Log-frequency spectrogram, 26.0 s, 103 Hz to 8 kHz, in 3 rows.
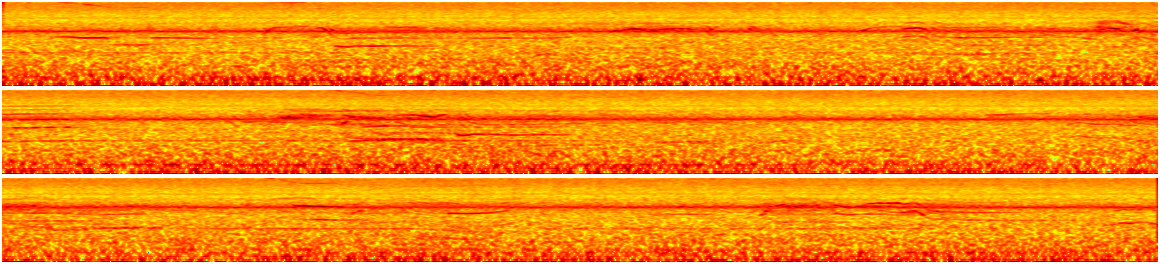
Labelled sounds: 0.3	1.7	killer whale, Bigg's (transient), 0.57 to 2.0 kHz
2.2	5.8	killer whale, Bigg's (transient), 0.58 to 2.8 kHz
6.4	9.7	killer whale, Bigg's (transient), 0.34 to 3.9 kHz
10.7	13.1	killer whale, Bigg's (transient), 0.48 to 3.0 kHz
17.0	18.9	killer whale, Bigg's (transient), 0.33 to 2.4 kHz
19.4	21.6	killer whale, Bigg's (transient), 0.46 to 2.2 kHz
23.6	25.6	killer whale, Bigg's (transient), 0.37 to 2.7 kHz

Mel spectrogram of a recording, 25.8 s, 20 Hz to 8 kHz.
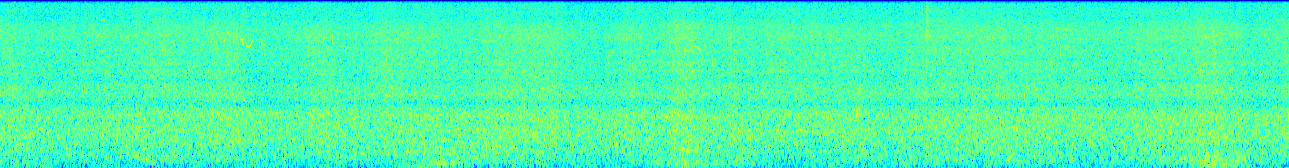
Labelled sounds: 13.8	14.1	Pacific white-sided dolphin, 3.3 to 3.7 kHz
21.2	21.5	Pacific white-sided dolphin, 4.8 to 5.1 kHz

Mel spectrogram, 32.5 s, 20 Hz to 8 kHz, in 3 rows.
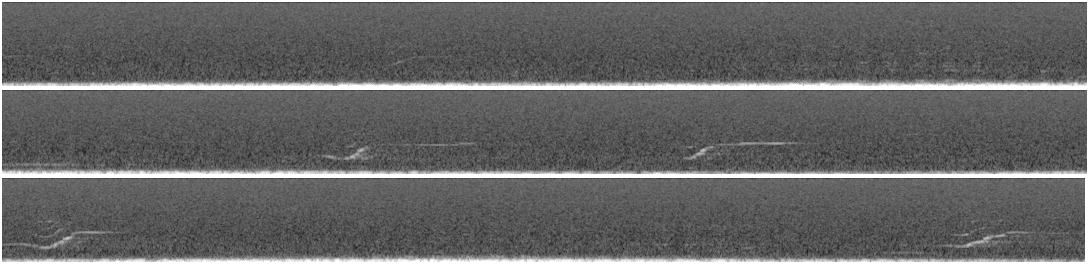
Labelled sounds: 15.0	15.3	humpback whale, 0.96 to 1.1 kHz
18.0	18.7	humpback whale, 0.99 to 1.2 kHz
22.3	22.8	humpback whale, 0.80 to 1.1 kHz
31.2	32.0	humpback whale, 0.80 to 1.2 kHz

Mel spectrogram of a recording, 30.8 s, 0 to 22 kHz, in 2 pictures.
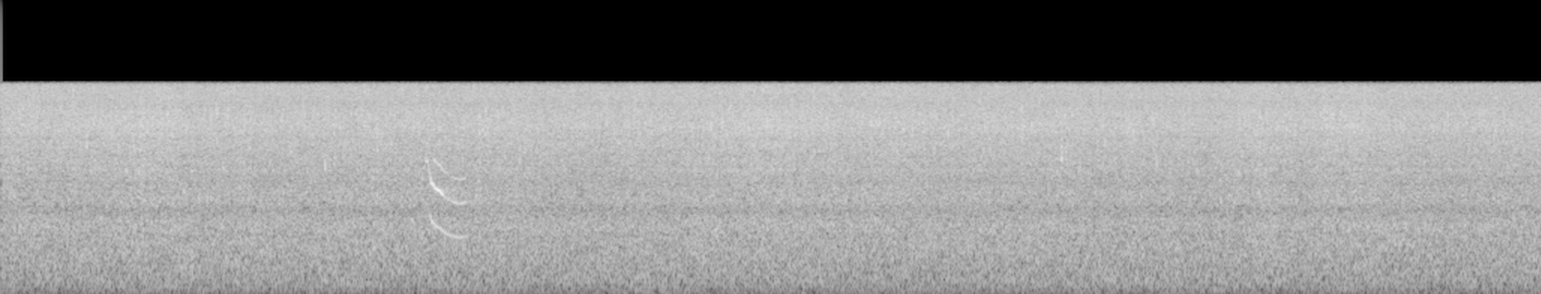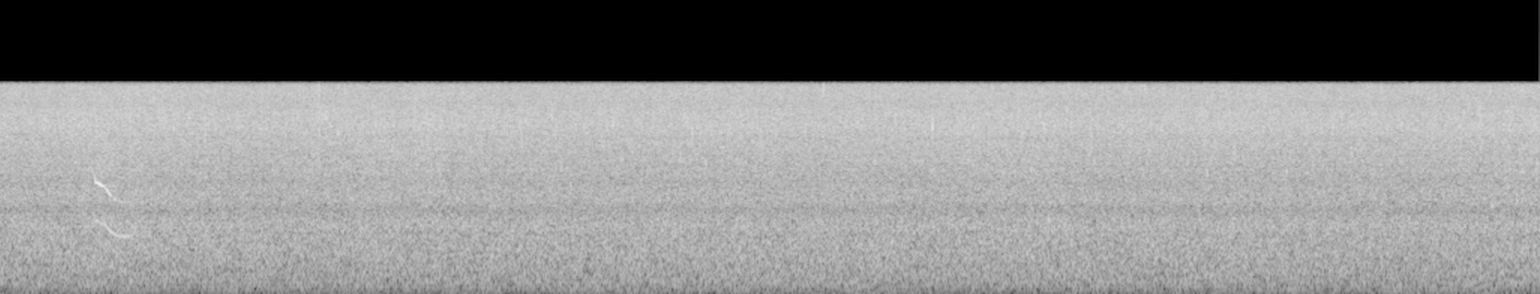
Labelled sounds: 4.2	4.7	killer whale, offshore, call OFF17, 0.78 to 2.3 kHz
16.3	16.7	killer whale, offshore, call OFF17, 1.4 to 2.1 kHz

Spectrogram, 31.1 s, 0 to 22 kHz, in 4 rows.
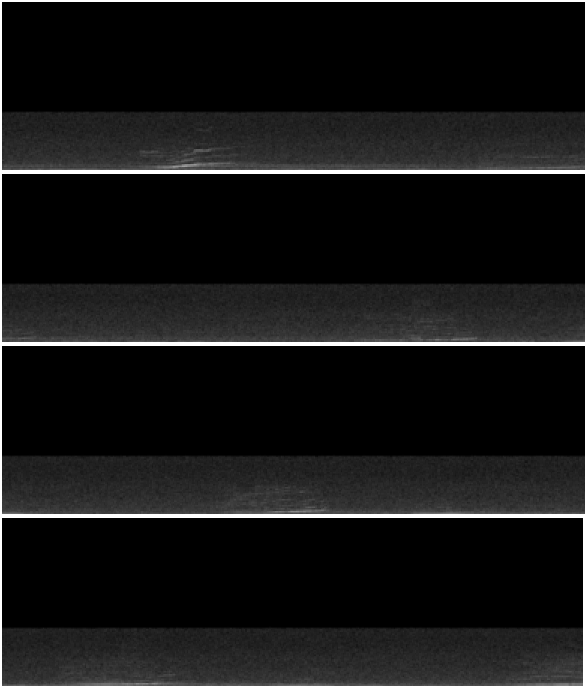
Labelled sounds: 2.0	3.2	humpback whale, 0.80 to 3.0 kHz
6.9	7.2	humpback whale, 1.7 to 1.9 kHz
7.6	7.9	humpback whale, 1.3 to 1.7 kHz
13.1	13.4	humpback whale, 0.86 to 1.1 kHz
18.6	19.8	humpback whale, 0.83 to 3.7 kHz
25.4	25.7	humpback whale, 1.3 to 1.7 kHz
30.3	31.0	humpback whale, 1.2 to 1.5 kHz

